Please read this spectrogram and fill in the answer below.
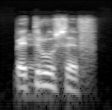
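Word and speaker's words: Petrušev: Μάθε να τον λες. Πετρούσεφ.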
